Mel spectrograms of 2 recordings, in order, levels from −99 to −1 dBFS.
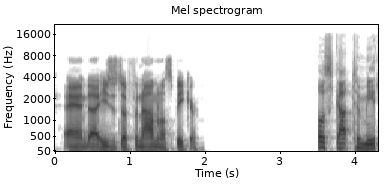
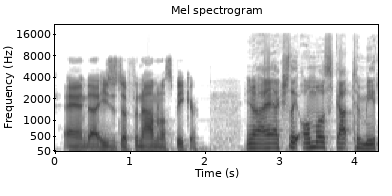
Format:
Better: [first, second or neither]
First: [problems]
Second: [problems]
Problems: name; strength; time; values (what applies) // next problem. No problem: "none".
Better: second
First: audio cutting out; at 2 s for 1.5 s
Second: none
